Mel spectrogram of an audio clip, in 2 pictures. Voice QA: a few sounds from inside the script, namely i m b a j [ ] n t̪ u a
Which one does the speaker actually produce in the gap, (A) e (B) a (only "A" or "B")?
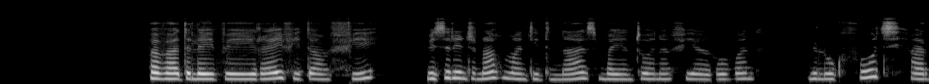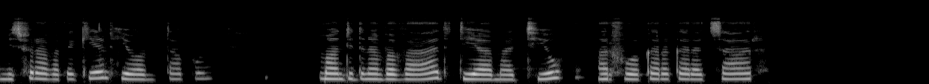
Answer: B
